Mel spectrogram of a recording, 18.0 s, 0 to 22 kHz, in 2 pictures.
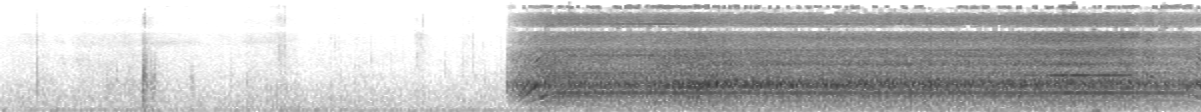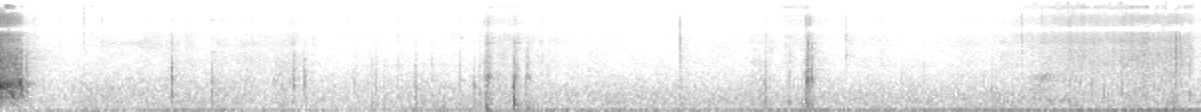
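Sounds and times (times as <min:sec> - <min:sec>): electric power tool motor: 0:03.8 - 0:09.2.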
